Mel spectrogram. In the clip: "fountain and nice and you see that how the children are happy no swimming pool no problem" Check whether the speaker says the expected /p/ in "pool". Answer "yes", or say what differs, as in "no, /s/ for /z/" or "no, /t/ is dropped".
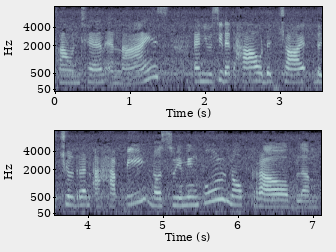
no, /f/ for /p/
